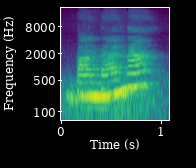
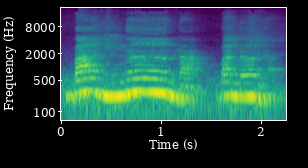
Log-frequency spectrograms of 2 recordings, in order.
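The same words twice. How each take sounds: First: Banana with every a open; wrong open a. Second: Banana slow, middle a nasal ã. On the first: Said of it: "é estranhíssimo". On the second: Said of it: "Quando o A vem antes de um N". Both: Shown as a demonstration.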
